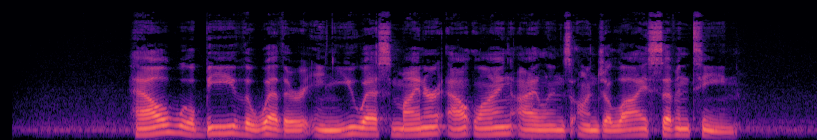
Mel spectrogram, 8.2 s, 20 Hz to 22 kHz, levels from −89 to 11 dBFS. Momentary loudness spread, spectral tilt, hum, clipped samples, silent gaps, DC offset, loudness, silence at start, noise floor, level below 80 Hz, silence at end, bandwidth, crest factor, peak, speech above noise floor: 6 LU; -5.5 dB/octave; none; under 0.1%; none; under 0.1%; -23 LUFS; 1.3 s; -54 dBFS; -70 dBFS; 0.8 s; 16 kHz; 18 dB; -6 dBFS; 32 dB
